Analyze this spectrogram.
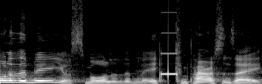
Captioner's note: beep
